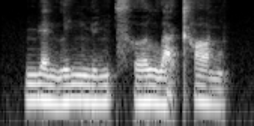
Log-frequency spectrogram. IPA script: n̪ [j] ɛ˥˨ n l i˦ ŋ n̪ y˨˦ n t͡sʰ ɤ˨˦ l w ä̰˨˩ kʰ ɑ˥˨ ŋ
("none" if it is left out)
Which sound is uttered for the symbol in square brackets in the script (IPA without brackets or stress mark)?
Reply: ɥ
